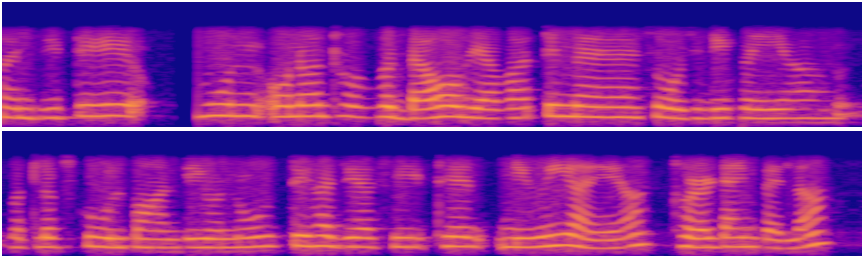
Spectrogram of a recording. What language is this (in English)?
Punjabi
